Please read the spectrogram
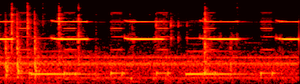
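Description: Medical equipment alarms beeping during an air-in-circuit emergency on an ECMO circuit. A high beep repeats about once a second over a lower tone that sounds on and off. There are a few sharp clicks of hands handling tubing and connectors about half a second in.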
